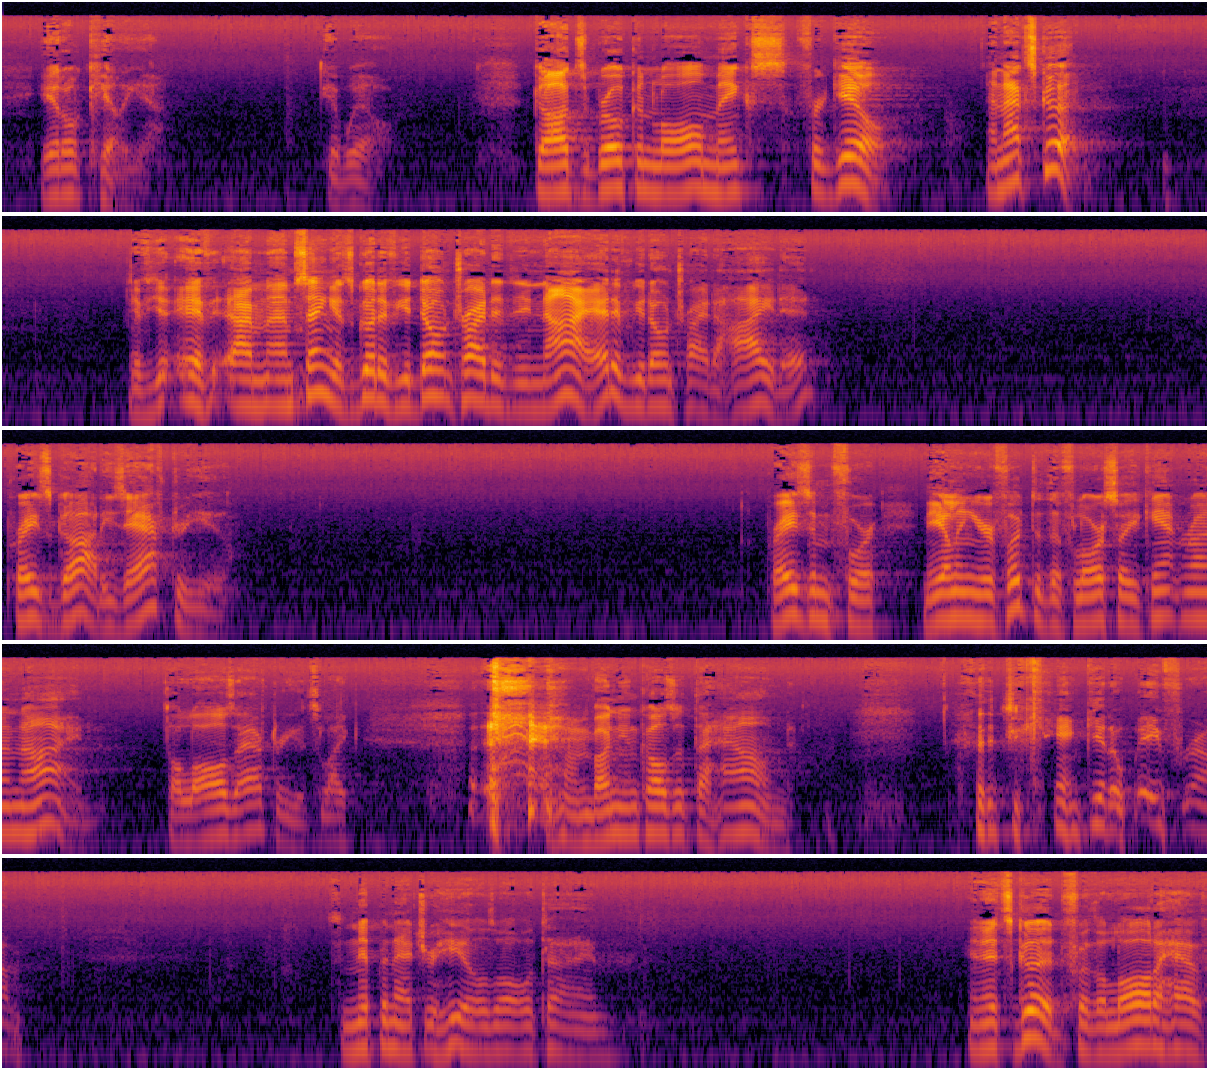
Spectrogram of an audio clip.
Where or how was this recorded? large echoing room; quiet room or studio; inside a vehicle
large echoing room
